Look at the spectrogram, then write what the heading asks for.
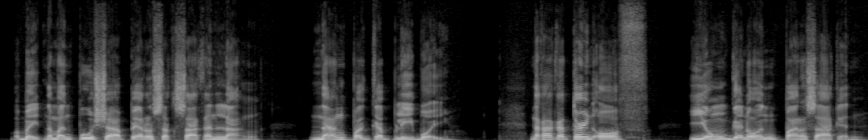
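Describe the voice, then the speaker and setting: A Filipino man narrates a first-person letter as a radio storyteller. His voice sits at a medium pitch, recorded close and dry. Gentle music runs underneath. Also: no echo.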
